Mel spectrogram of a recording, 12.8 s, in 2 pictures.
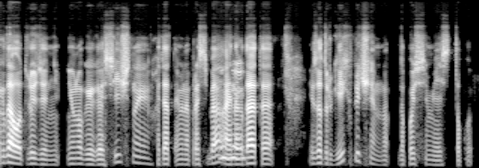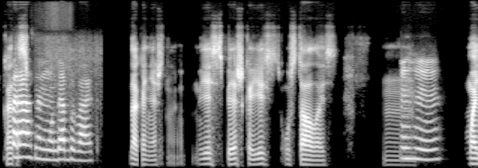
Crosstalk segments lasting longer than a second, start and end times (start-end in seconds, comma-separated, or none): none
